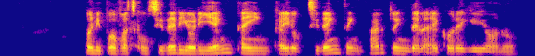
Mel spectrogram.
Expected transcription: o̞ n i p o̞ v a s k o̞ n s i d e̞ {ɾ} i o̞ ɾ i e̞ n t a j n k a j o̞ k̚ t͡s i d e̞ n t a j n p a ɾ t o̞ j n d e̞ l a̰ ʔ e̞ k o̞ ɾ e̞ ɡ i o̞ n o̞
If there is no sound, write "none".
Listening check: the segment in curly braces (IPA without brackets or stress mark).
ɾ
